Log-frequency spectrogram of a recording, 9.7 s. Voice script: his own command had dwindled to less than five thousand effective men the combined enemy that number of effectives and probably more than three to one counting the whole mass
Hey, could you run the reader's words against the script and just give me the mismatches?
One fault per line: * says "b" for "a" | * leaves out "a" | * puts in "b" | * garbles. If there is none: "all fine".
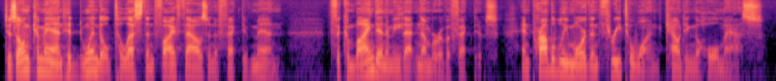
all fine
